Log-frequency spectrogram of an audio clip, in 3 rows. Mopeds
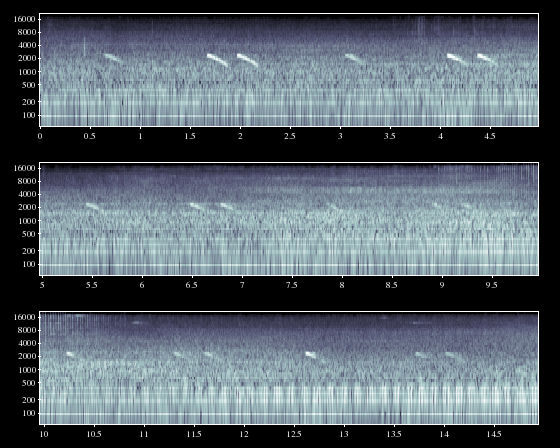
6.3 14.9

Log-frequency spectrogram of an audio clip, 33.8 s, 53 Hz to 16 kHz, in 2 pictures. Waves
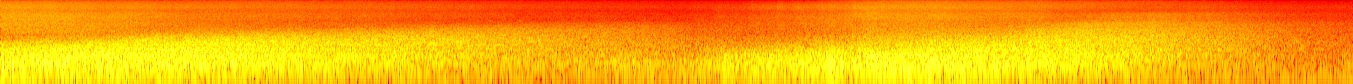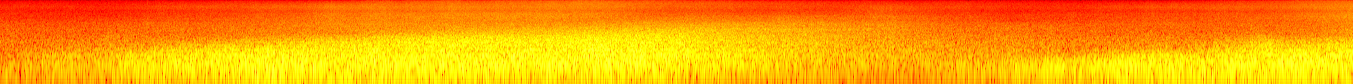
20.4 30.5, 31.9 33.8

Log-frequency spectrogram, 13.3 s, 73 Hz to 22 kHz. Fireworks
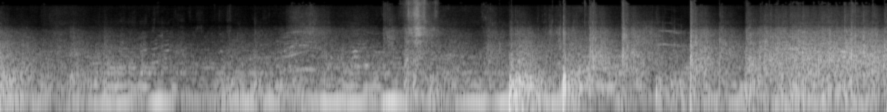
5.8 6.8

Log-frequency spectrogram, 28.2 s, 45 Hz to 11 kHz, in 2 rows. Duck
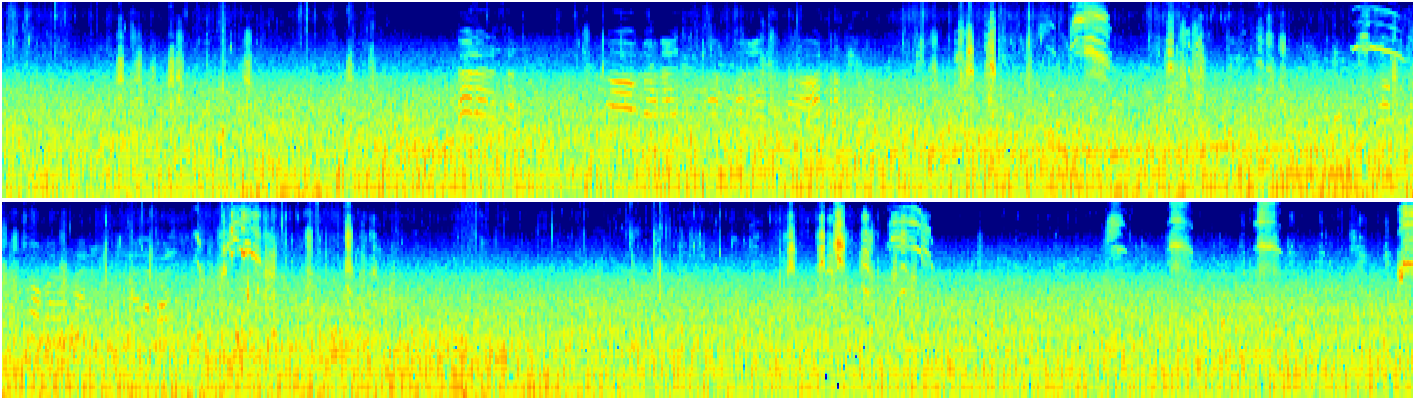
1.1 2.5, 9.2 12.9, 16.2 18.1, 21.9 23.4, 25.1 26.0, 26.6 28.2

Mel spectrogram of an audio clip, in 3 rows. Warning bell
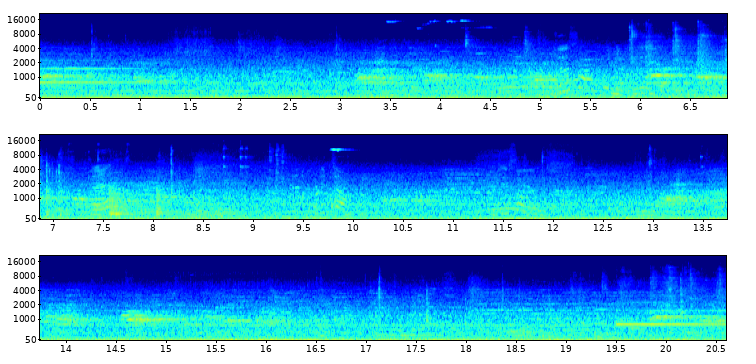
19.5 20.6

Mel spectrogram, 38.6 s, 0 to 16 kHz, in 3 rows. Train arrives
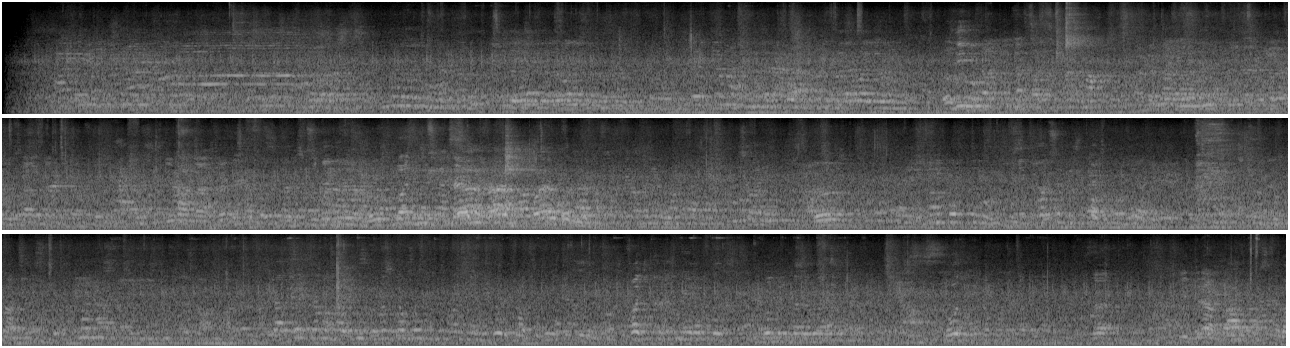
0.1 6.7

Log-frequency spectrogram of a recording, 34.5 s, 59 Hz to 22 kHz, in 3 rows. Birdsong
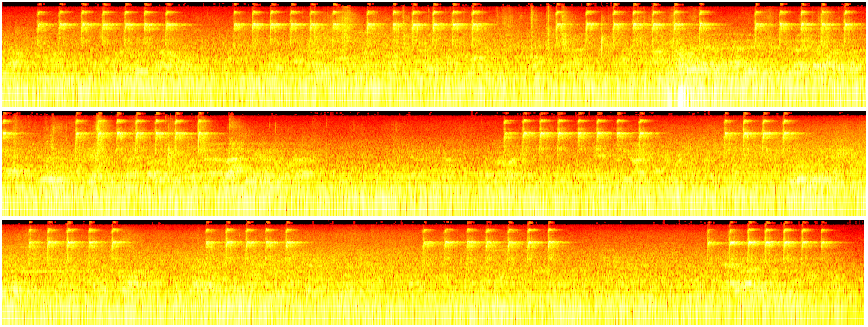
7.3 11.8, 18.2 20.3, 23.4 24.8, 25.8 27.2

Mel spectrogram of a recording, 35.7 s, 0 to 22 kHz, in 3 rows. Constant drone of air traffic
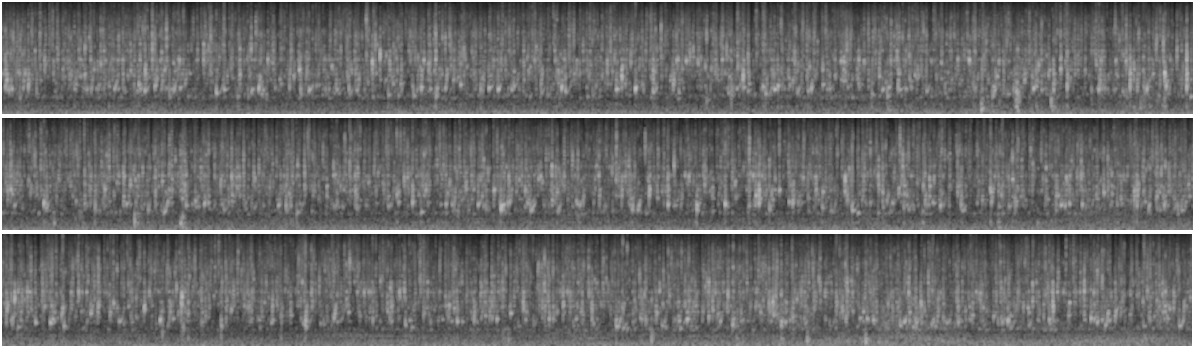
29.6 35.7

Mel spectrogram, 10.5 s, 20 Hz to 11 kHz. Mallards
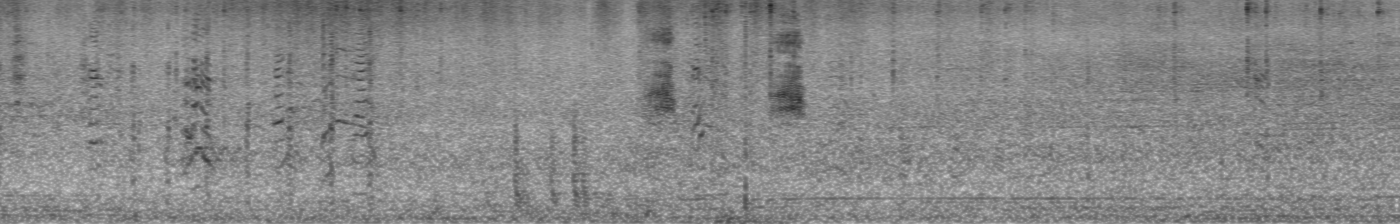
4.9 6.1

